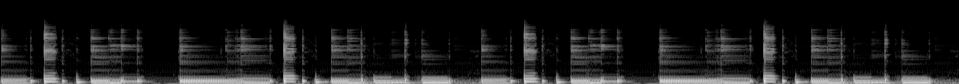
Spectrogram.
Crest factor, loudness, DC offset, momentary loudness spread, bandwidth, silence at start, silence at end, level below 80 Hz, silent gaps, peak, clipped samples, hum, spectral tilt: 18 dB; -21 LUFS; under 0.1%; 6 LU; 6.8 kHz; 0 s; 0 s; -24 dBFS; none; 0 dBFS; under 0.1%; none; -8 dB/octave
